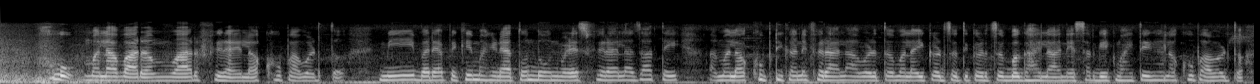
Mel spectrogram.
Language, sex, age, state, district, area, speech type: Marathi, female, 18-30, Maharashtra, Osmanabad, rural, spontaneous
